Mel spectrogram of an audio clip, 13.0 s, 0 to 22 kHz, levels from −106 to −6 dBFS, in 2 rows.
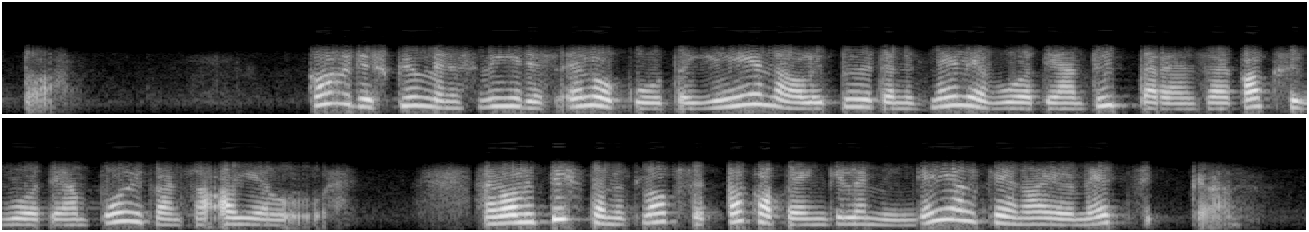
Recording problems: phone-call audio; poor line

